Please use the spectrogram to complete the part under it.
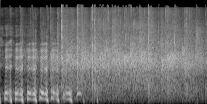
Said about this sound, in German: Beifall.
